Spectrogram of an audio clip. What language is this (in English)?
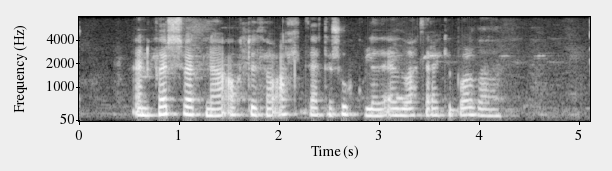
Icelandic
